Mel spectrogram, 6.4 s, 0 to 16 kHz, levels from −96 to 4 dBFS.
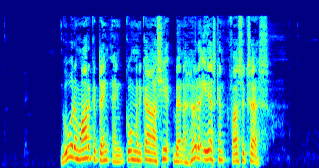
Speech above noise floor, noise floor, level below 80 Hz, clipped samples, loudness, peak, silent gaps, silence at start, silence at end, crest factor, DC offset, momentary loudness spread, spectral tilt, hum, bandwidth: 67 dB; -85 dBFS; -60 dBFS; under 0.1%; -19 LUFS; -4 dBFS; none; 1.25 s; 1.05 s; 18 dB; under 0.1%; 8 LU; -5.5 dB/octave; none; 11.5 kHz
